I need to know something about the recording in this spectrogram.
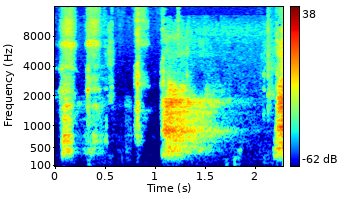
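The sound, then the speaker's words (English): A small female dog, about the size of a hand, lets out several deep, throaty barks in an irregular burst, one drawn-out bark trailing off before a final sharp one; fairly loud, with no talking. “It's got that deep throaty sound like Hercules.”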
